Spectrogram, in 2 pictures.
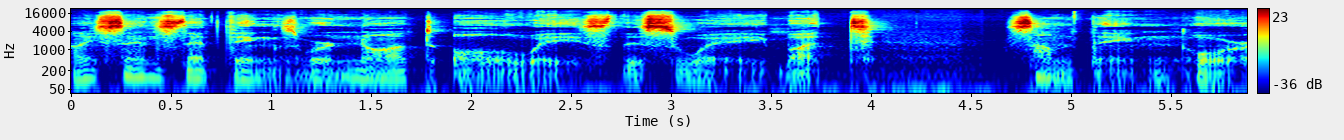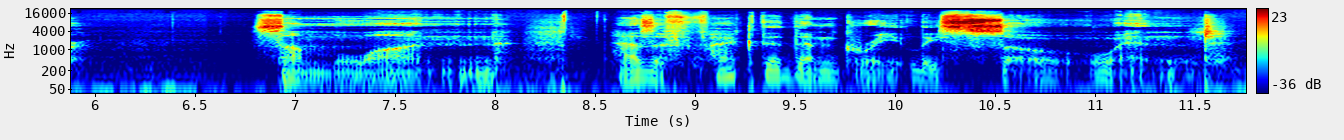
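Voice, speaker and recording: Over noticeable background noise, a man uses a put-on character voice at a very slow pace. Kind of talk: mystic fortune teller. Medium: read story. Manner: measured, solemn.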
